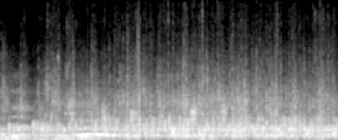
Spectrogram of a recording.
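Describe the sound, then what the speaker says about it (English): Delegates at a chess federation meeting applaud after a motion to adjourn, steady dense clapping filling the room without pause from start to finish. "let's clap for that"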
